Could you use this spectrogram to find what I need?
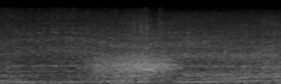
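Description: Tyres skid on loose dirt.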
